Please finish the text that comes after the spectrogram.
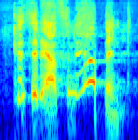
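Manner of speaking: high, crying complaint.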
